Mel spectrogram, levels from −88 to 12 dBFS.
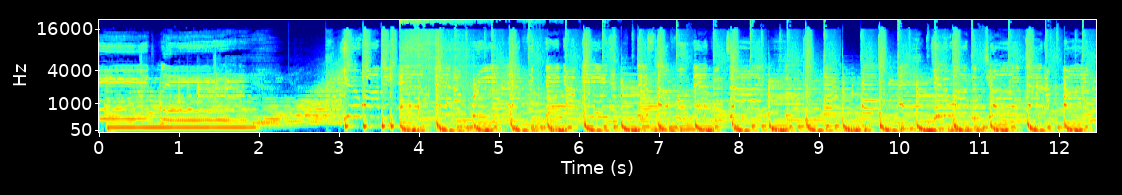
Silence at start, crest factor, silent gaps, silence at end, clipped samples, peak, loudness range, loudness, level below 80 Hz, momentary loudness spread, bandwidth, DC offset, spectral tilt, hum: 0 s; 14 dB; none; 0 s; under 0.1%; 0 dBFS; 2 LU; -14 LUFS; -18 dBFS; 3 LU; over 20 kHz; under 0.1%; -5 dB/octave; none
